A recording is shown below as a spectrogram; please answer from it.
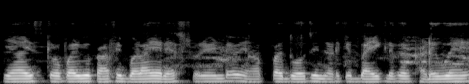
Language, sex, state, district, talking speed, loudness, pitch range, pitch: Hindi, male, Bihar, Lakhisarai, 230 wpm, -16 LUFS, 130-135 Hz, 135 Hz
